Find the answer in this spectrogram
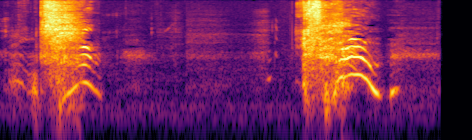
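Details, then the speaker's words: Adult with seasonal spring allergies (sneezing all day in March, itchy nose and throat, watering eyes): two forceful sneezes, each with a sharp intake of breath before it; repeated sneezing from allergic rhinitis. "I've been sneezing all day I'd like to stop now oh itches oh my throat's itchy"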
